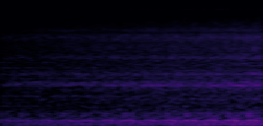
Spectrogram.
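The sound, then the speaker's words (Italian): A jeep engine idles steadily at the side of a road on the steppe near Soltanie, with a low, rumbling drone and a faint harmonic hum, continuous, with no voices present. “Accosto al lato della strada, spengo il motore, salto giù dalla jeep.”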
